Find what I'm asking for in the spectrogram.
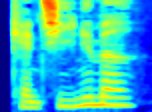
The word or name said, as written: kantinemad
